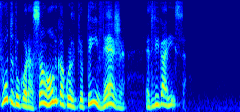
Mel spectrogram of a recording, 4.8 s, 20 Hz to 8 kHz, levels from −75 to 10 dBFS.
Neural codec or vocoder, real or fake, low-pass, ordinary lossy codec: codec, 16 kHz, 0.8 kbps, ZipCodec; fake; none; none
